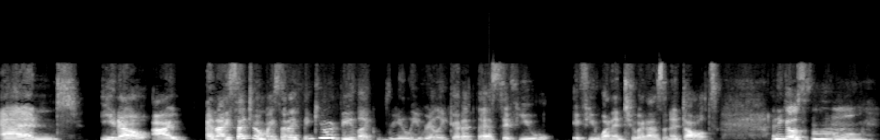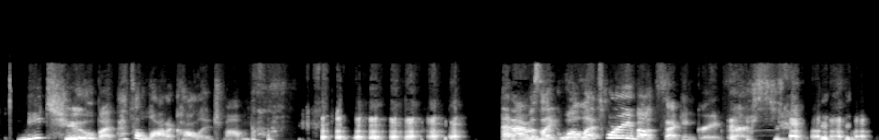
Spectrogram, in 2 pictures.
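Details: Adult woman speaking; normal fluent speech.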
